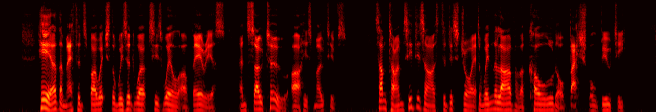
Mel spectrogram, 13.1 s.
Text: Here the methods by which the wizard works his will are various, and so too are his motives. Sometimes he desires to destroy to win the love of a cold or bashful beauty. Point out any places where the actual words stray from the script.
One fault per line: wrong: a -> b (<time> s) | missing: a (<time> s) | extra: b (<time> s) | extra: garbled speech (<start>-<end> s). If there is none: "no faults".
no faults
